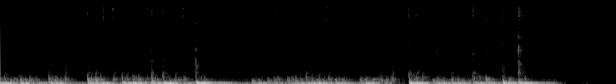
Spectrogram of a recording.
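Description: Fast typing on a computer keyboard: a run of clicks over deep key thuds, with a brief pause about four seconds in, stopping shortly before the end.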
